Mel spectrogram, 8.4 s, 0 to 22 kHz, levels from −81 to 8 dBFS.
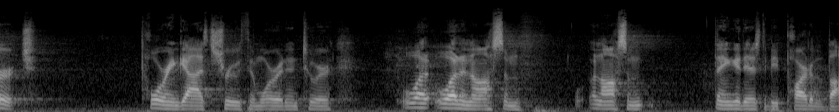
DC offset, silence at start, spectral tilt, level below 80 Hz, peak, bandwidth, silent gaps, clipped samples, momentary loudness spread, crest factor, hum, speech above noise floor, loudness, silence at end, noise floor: under 0.1%; 0 s; -3 dB/octave; -54 dBFS; -6 dBFS; 16 kHz; none; under 0.1%; 19 LU; 22 dB; none; 27 dB; -27 LUFS; 0 s; -55 dBFS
